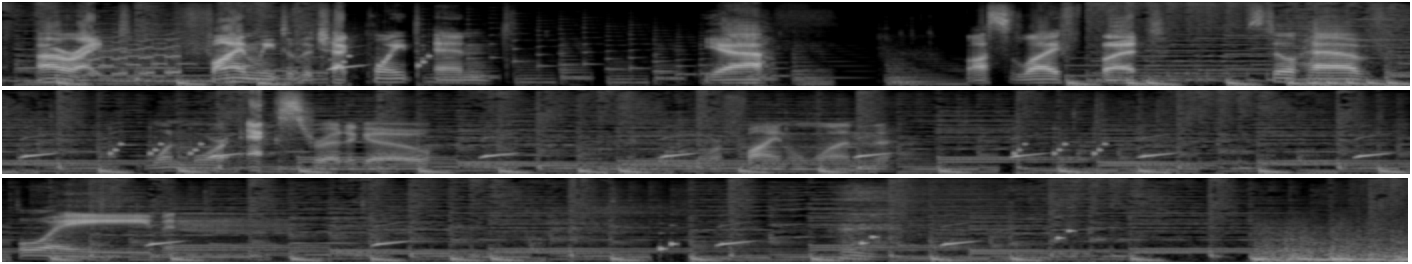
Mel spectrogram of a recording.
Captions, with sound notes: Alright. Finally to the checkpoint, and... ...yeah. I lost a life, but... ...I still have...one more extra to go. One more final one. Oy ve- Nngh. (*sigh*)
